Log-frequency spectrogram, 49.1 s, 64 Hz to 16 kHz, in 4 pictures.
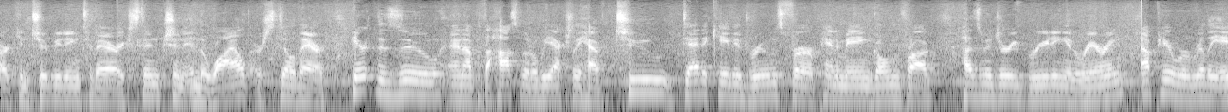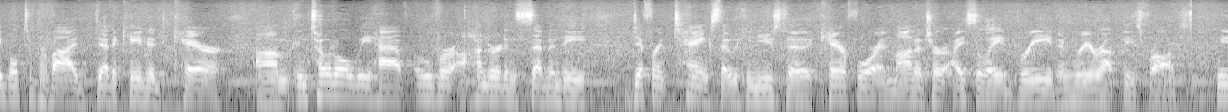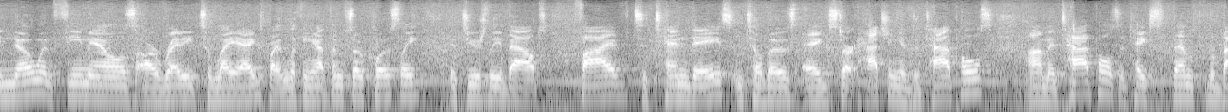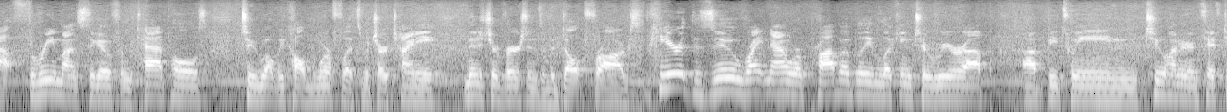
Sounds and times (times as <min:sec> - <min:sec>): Speech: 0:00.0 - 0:49.1.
